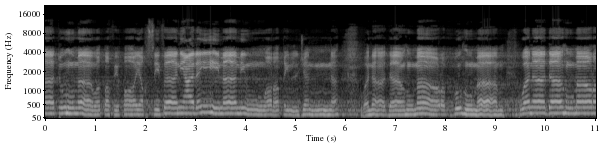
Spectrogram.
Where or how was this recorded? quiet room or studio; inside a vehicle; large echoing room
large echoing room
